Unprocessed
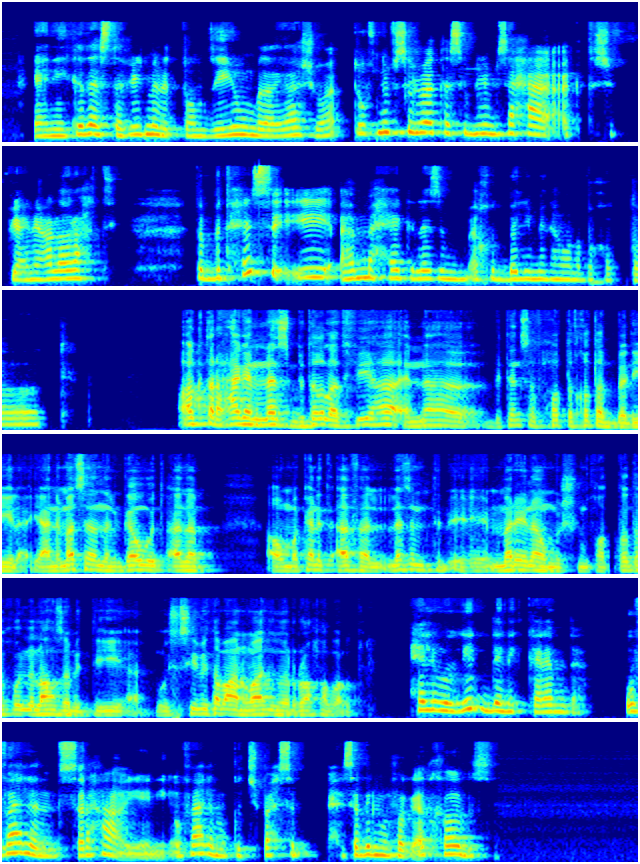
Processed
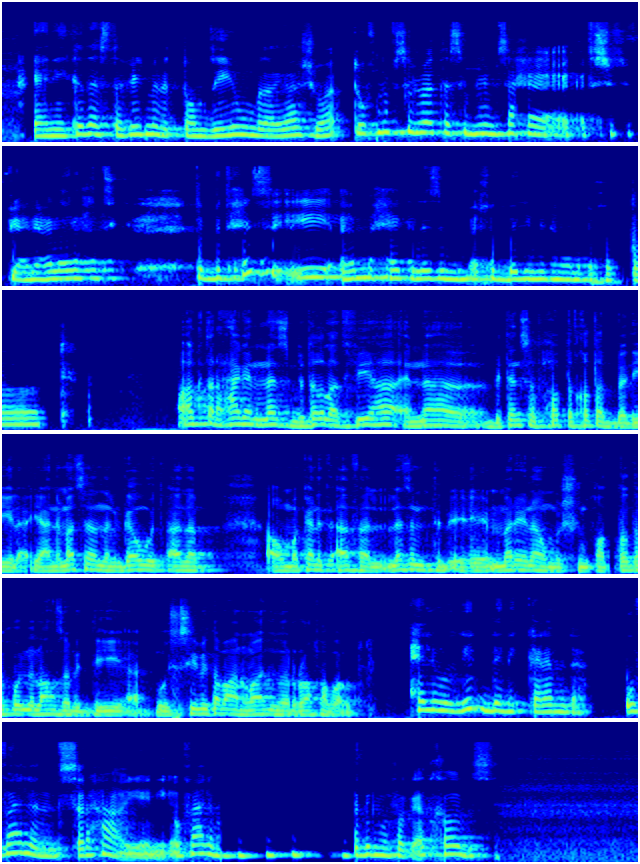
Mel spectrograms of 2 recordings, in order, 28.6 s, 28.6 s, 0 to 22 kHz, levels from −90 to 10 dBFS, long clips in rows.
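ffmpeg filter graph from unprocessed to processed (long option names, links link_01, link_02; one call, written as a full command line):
ffmpeg -i in.wav -filter_complex "[0:a]asettb=1/sr,asplit=3[link_01][link_02][link_03];[link_01]atrim=end=1.324[link_04];[link_02]atrim=start=1.32:end=3.05,asetpts=PTS-STARTPTS,afade=type=in:duration=0.004:curve=qsin,afade=type=out:start_time=1.726:duration=0.004:curve=qsin,highshelf=frequency=8800:gain=-12,volume=14dB,asoftclip=hard,volume=-14dB[link_05];[link_03]atrim=start=3.046[link_06];[link_04][link_05]acrossfade=duration=0.004:curve1=hsin:curve2=qsin[link_07];[link_07][link_06]acrossfade=duration=0.004:curve1=qsin:curve2=hsin,asettb=1/sr,asplit=3[link_08][link_09][link_10];[link_08]atrim=end=3.864[link_11];[link_09]atrim=start=3.86:end=9.43,asetpts=PTS-STARTPTS,afade=type=in:duration=0.004:curve=qsin,afade=type=out:start_time=5.566:duration=0.004:curve=qsin,asuperstop=centerf=1200:order=12:qfactor=0.91,asplit=2[link_12][link_13];[link_13]adelay=128,lowpass=frequency=940:poles=1,volume=-12dB,asplit=2[link_14][link_15];[link_15]adelay=128,lowpass=frequency=940:poles=1,volume=0.18[link_16];[link_12][link_14][link_16]amix=inputs=3:normalize=0,atrim=end_sample=245637[link_17];[link_10]atrim=start=9.426[link_18];[link_11][link_17]acrossfade=duration=0.004:curve1=hsin:curve2=qsin[link_19];[link_19][link_18]acrossfade=duration=0.004:curve1=qsin:curve2=hsin,asettb=1/sr,asplit=3[link_20][link_21][link_22];[link_20]atrim=end=25.494[link_23];[link_21]atrim=start=25.49:end=26.51,asetpts=PTS-STARTPTS,afade=type=in:duration=0.004:curve=qsin,afade=type=out:start_time=1.016:duration=0.004:curve=qsin,asuperpass=centerf=210:order=8:qfactor=3.5,aecho=1:1:7:0.56,atrim=end_sample=44982[link_24];[link_22]atrim=start=26.506[link_25];[link_23][link_24]acrossfade=duration=0.004:curve1=hsin:curve2=qsin[link_26];[link_26][link_25]acrossfade=duration=0.004:curve1=qsin:curve2=hsin,acrossover=split=190|6900[link_27][link_28][link_29];[link_27]acompressor=threshold=-39dB:ratio=4[link_30];[link_28]acompressor=threshold=-32dB:ratio=4[link_31];[link_29]acompressor=threshold=-46dB:ratio=4[link_32];[link_30][link_31][link_32]amix=inputs=3:normalize=0,tiltshelf=frequency=1200:gain=6,acompressor=threshold=-53dB:ratio=2,volume=4.5dB" out.wav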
